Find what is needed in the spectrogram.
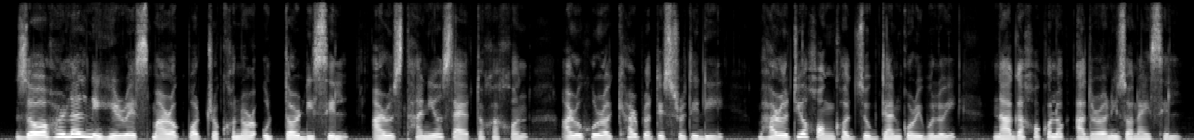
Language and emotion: Assamese, neutral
